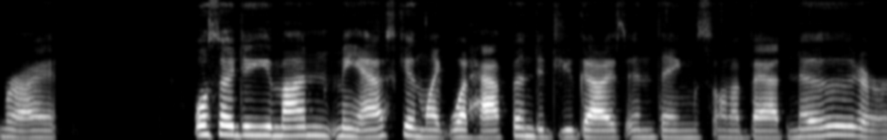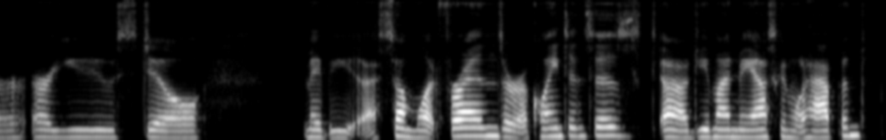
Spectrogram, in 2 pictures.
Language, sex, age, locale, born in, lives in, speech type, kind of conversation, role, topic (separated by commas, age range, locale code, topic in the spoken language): English, female, 20-24, en-US, United States, United States, conversation, advice, advisor, How can I regain a sense of direction and purpose after a breakup?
